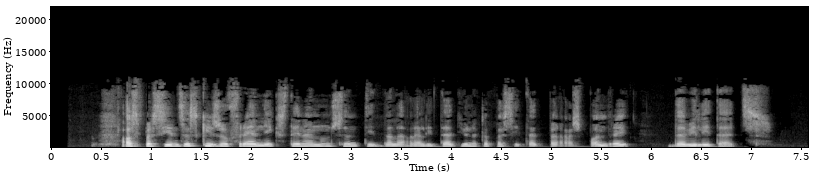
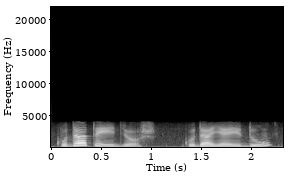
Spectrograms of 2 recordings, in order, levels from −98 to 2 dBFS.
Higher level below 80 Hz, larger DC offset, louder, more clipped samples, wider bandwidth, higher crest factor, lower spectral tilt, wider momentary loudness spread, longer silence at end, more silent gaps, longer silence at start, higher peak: second, -68 dBFS vs -48 dBFS; second, under 0.1% vs 0.2%; second, -23 LUFS vs -20 LUFS; neither; first, 10.5 kHz vs 4.1 kHz; about the same, 22 dB vs 18 dB; second, -5.5 dB/octave vs -10.5 dB/octave; second, 12 LU vs 17 LU; first, 0.4 s vs 0.15 s; neither; first, 0.5 s vs 0.05 s; about the same, 0 dBFS vs -2 dBFS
